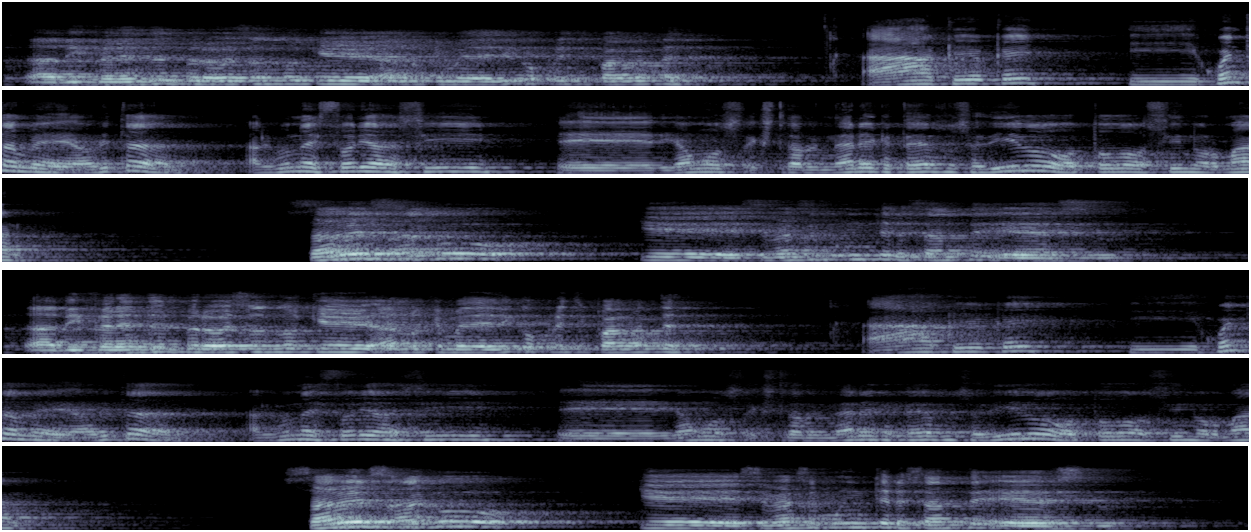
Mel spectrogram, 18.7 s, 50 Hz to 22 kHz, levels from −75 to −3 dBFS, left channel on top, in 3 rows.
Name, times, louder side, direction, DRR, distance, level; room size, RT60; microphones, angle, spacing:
voice 1, 0.1-3.4 13.9-15.0 15.7-18.0, right 2 dB, 75° right, 2 dB, 1.1 m, -26 dB
voice 2, 4.3-5.2 5.6-7.2 7.5-8.7 9.0-12.6, left 3 dB, 60° left, 8 dB, 0.7 m, -30 dB
17.5 x 9.4 x 2.3 m, 1.5 s
head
